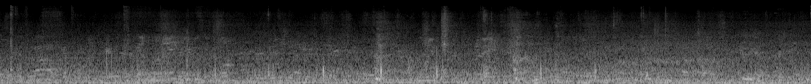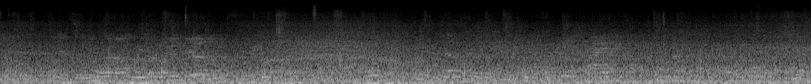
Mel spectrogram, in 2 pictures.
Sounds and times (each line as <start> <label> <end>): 0.0 pedestrians walking by 16.2
0.0 voices 16.2
0.2 cars passing slow 16.2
